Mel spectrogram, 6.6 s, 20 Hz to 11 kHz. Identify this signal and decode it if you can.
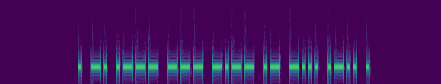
Morse code, heard as a keyed tone, about 25 wpm, 700 Hz. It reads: ENJOYABLE
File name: Nine Letter Words - 25wpm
